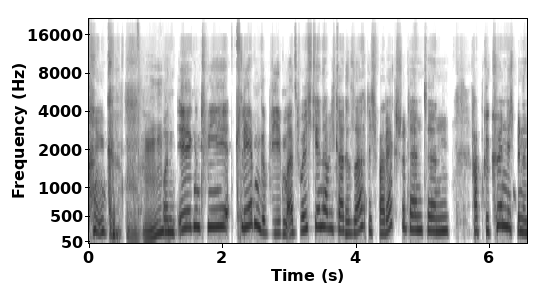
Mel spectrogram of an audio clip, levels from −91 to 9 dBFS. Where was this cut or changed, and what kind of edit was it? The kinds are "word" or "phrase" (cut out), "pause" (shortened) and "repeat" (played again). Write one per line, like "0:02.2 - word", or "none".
0:01.3 - word
0:02.1 - word
0:03.1 - word
0:03.8 - word
0:04.4 - word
